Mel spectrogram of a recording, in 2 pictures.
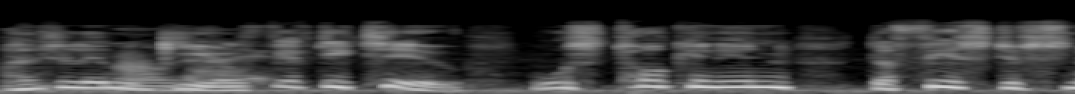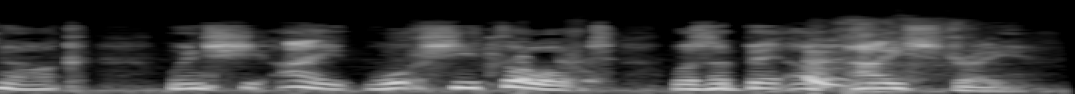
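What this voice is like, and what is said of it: Put-on English regional accent. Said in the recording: “I have to do the accent again ... I think that might be a Londoner accent ... you used to go for, is like Manchester ... maybe a bit more northern for Manchester”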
